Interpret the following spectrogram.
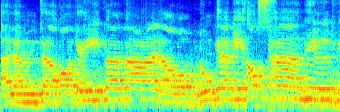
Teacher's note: را ہے وہ بھی موٹا پڑھنا ہے کیوں اس کے اوپر زبر آ رہا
